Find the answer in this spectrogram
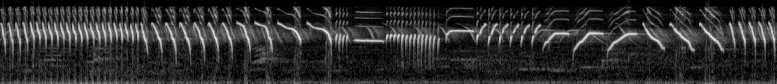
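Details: Young canaries, males and females, singing during mating training: a fast rolling trill, then rapid repeated descending whistled sweeps, brief buzzy notes and steady tones, continuous and loud.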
